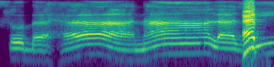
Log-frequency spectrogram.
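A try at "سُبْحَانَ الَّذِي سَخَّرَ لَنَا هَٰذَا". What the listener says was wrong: Kenapa jadi panjang? Subhanal, nal, kanal barat, kanal timur. Subhanal. Bapak sudah lumayan, cuman di subnya kayak Bapak kayak kesel. Syubi. Jangan, sub biasa aja. Sub kan bukan napas, nggak pakai napas, Pak. Ini sub, bagian-bagian itu dalam kantor sub A, sub B gitu, Pak. Bapak kan syubi.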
